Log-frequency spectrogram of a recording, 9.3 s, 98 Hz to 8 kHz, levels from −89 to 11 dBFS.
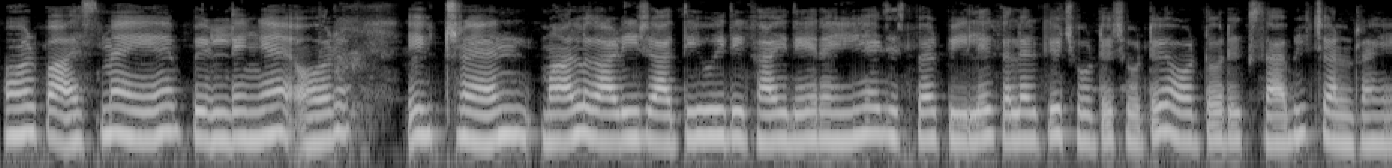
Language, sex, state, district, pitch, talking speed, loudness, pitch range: Hindi, female, Uttar Pradesh, Gorakhpur, 215 Hz, 195 wpm, -19 LUFS, 205-230 Hz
